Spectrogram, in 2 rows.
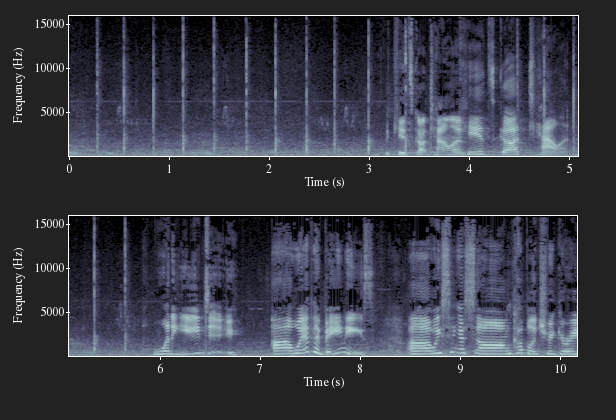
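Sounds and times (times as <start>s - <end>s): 
boy clapping hands between his legs as a talent show trick: 0.2s - 3.7s, 4.4s - 5.8s
speech: 3.2s - 5.1s, 5.9s - 10.1s.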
